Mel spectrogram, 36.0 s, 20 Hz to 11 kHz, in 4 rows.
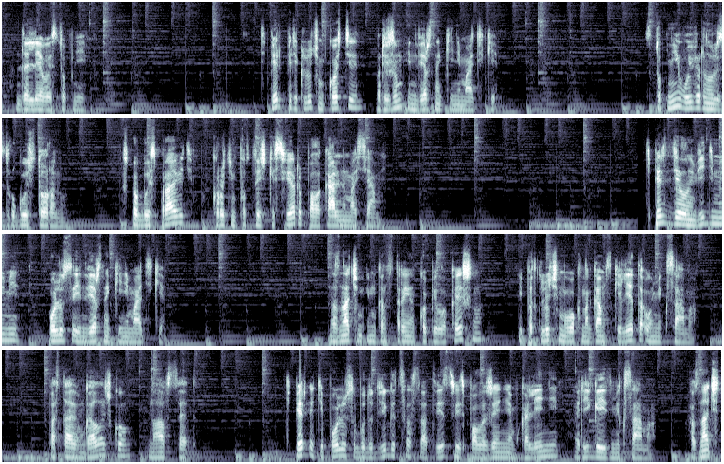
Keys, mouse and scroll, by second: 1.9-3.2 middle drag, 3.5-4.9 scroll down 5, 4.9 click, 4.9 scroll down 1, 5.1 middle click, 5.6 middle click, 6.1 click, 7.0 click, 7.5 shift+middle click, 8.2 middle click, 9.1 click, 9.2 scroll, 9.4 click, 10.4 click, 10.6 ctrl+z, 11.5 click, 11.7 click, 11.7-14.9 typing, 11.9 shift+middle click, 12.6 click, 13.3 middle click, 13.4-14.5 drag, 15.0 Return, 15.5 click, 15.8 click, 16.0 Return, 16.2-17.0 scroll, 16.6 click, 17.0 click, 17.4-17.9 scroll, 17.9 middle click, 18.4-19.0 drag, 19.0 middle click, 19.3 click, 19.8-20.5 middle drag, 20.5 click, 20.6 scroll, 21.1 drag, 21.2-21.5 middle drag, 21.5-26.6 drag, 27.7-30.1 drag, 29.9 typing, 30.2 click, 30.4-33.1 middle drag, 33.1-33.8 scroll up 3, 33.8 middle click, 33.8 click.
